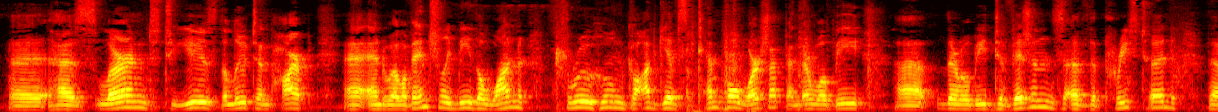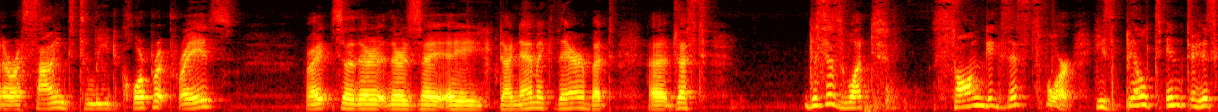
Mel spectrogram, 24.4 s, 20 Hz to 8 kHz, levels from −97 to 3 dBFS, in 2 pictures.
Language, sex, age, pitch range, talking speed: English, male, 40-59, 105-155 Hz, 155 wpm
